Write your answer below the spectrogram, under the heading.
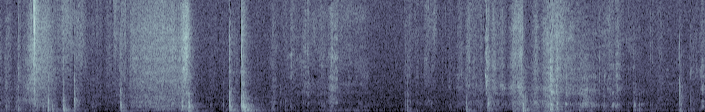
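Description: Cardboard packaging being opened by hand: a rubbing, rasping slide as the inner box is pulled out of its sleeve, with scattered taps and knocks of cardboard being handled.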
